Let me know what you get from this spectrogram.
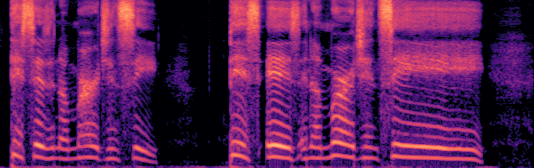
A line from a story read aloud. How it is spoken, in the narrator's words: this white lady in her like 30s starts screaming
